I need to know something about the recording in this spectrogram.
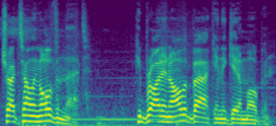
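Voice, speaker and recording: A man's voice: a little high, lively intonation, fairly quick, music in the background, natural voice. An actor playing a weary, injured mine worker in a video game, blunt and colloquial, grumbling as he talks. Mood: wry, resentful. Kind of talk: scripted video game dialogue.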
